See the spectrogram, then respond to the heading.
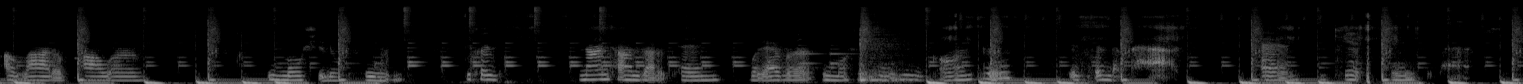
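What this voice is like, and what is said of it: Slight accent. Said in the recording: “I know I have a little accent”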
